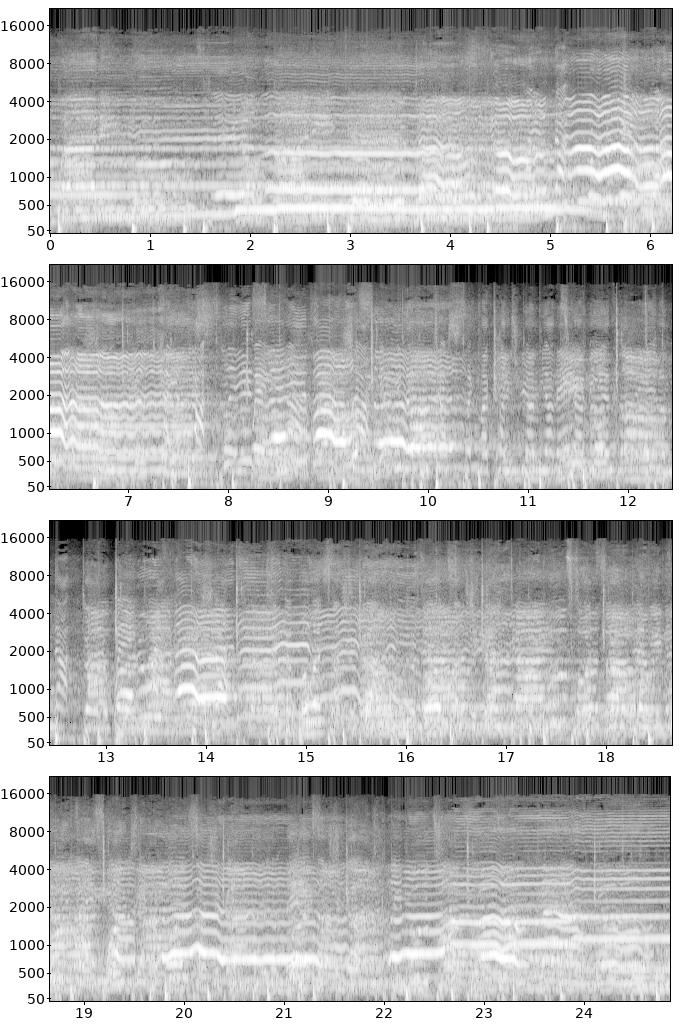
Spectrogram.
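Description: All-female a cappella group singing in close harmony: held chords with a lead line moving over them, and a steady vocal-percussion beat underneath.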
